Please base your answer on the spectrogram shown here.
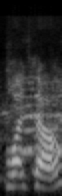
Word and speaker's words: oiseau: you have words like oiseau, which uses 2 vowels in pronunciation and has every vowel in the alphabet in the written word.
